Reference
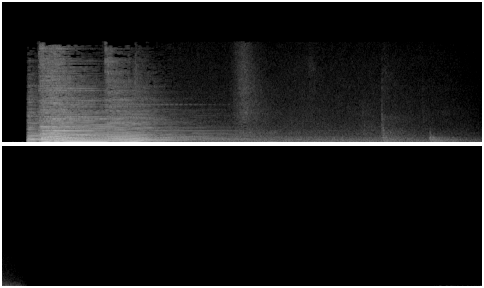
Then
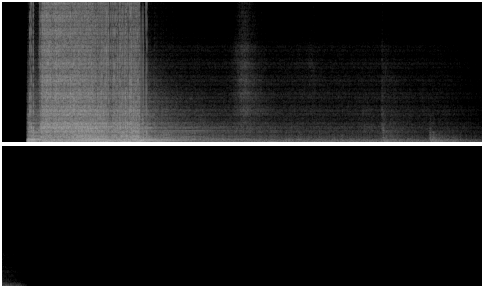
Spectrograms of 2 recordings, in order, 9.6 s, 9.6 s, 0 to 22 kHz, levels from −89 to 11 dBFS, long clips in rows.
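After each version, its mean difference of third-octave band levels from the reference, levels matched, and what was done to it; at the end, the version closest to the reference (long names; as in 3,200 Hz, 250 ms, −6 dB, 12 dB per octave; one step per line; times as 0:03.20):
5.0 dB: lower of the sound and its delayed copy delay 0.41 ms
wrap-around overflow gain 18.5 dB
notch comb filter 670 Hz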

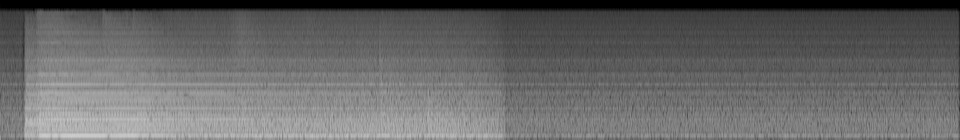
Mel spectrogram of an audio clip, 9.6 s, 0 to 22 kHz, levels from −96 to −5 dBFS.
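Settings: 15.0 dB: compressor on every frequency bin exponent 0.2
double-tracking delay 21 ms −11.5 dB
level −8.5 dB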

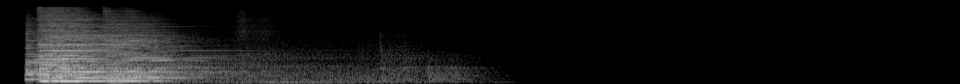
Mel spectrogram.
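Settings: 3.0 dB: high-pass filter 42 Hz
delay with a band-pass on its return 84 ms, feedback 39%, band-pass 810 Hz, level −3 dB
reverb whose tail is shaped and stops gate 270 ms rising, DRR 2 dB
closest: third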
